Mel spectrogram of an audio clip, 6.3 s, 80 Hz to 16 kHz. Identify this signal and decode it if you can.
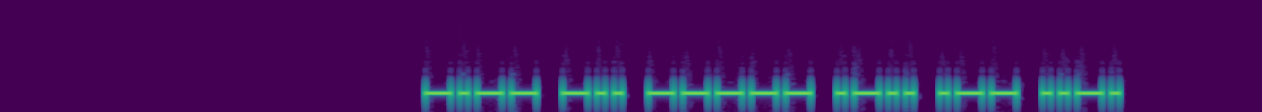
Morse code, heard as a keyed tone, about 28 wpm, 700 Hz. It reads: YD0LWF
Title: DXCC-100 Call Signs - 6 Characters - Repeated 3x - 28wpm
